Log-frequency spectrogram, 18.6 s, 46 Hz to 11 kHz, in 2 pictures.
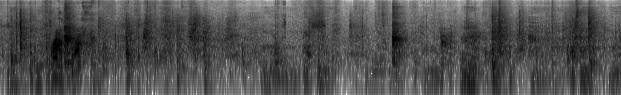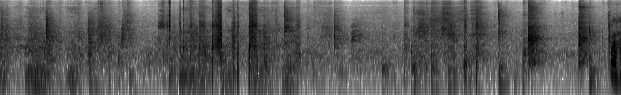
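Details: German Shepherd service dog puppy in training, 13 weeks old, playing tug indoors with a 13-year-old dog; scuffling, short growls and breathy bursts repeat irregularly, with a person's voice now and then in a small room.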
